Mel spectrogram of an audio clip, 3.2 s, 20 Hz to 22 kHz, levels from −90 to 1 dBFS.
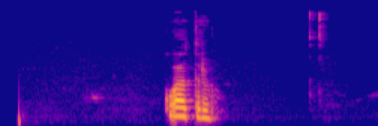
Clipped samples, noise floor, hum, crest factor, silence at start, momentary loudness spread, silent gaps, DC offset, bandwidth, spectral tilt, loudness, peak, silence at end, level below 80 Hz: under 0.1%; -77 dBFS; none; 22 dB; 1.35 s; 26 LU; none; under 0.1%; 16 kHz; -6.5 dB/octave; -19 LUFS; -2 dBFS; 1.4 s; -68 dBFS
